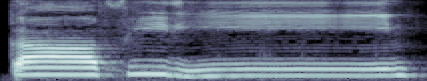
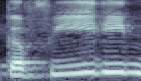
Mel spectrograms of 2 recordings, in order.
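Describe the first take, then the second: First: The first vowel is drawn out long. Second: The first vowel is cut short. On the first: The speaker calls it right. "काफ के ऊपर खड़ी जबर" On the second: The speaker calls it wrong. "इसे कफीरीन नहीं पढ़ना।"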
